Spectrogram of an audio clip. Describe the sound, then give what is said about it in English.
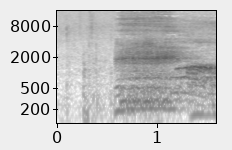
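A person does a loud, strained donkey bray, a sustained nasal honk that drops in pitch near the end, following a brief quieter vocal sound at the start. “With the exception of the donkey, who's probably out of breath”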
